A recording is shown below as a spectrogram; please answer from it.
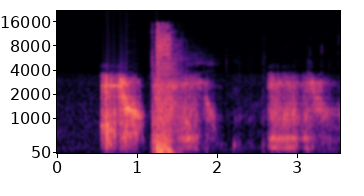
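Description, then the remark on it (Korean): A voice imitates German army machine-gun fire, recreating the Normandy landing battle scene from the film Saving Private Ryan, in three rapid rattling bursts separated by short pauses, fairly loud, with a sharp explosive blast opening the second burst. “예, 그럼 어, 독일군 기관 총소리 내겠습니다.”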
